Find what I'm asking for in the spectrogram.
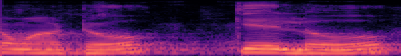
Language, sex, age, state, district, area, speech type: Sindhi, male, 30-45, Uttar Pradesh, Lucknow, urban, spontaneous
